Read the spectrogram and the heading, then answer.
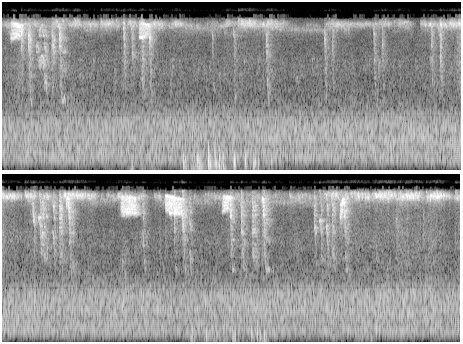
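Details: Hummingbirds sharing a feeder before dark give very high, thin chips and squeaky twitters in irregular bursts, with a faint steady insect-like hiss and a few soft low thumps.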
